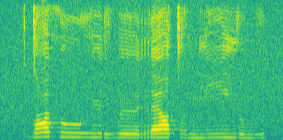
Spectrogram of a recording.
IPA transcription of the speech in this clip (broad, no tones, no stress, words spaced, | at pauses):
dˤɑθuːɦy ɾi̤βøːrætˤo̤m jiːjɯmi̤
